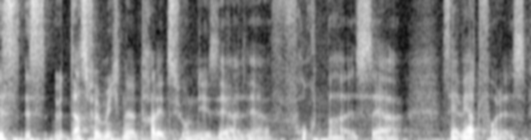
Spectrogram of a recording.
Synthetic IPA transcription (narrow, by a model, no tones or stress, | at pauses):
ʔɪstʔɪstd̥asfyːɐmɪçnətʁ̥aɾit͡sjoːndiːzeːɐzeːɐ | fʁ̥ʊxt̚b̥aːɐɪ̰stz̥ḛːɐ | z̥eːɐveːɐtfɔ̰lɪ̰st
